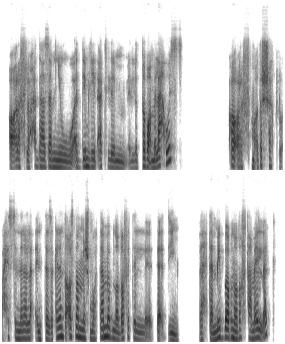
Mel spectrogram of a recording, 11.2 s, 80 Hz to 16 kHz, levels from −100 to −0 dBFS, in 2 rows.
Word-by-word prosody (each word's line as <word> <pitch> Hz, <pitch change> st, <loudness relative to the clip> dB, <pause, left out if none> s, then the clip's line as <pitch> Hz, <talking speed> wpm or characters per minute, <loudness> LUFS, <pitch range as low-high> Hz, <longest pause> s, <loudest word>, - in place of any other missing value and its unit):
أقرف -, -, +1 dB
لو -, -, -2 dB
حد 175 Hz, -2 st, -4 dB
عزمني 155 Hz, -1 st, 0 dB
وقدم 145 Hz, +4 st, -1 dB
لي 155 Hz, -, -4 dB
الأكل 160 Hz, -1 st, -3 dB
ال 140 Hz, -3 st, -4 dB
اللي 140 Hz, +1 st, -9 dB
الطبق 165 Hz, +3 st, +2 dB
مِلحوِس، 210 Hz, -, +1 dB, 0.9 s
أقرَف، -, -, +1 dB
ما -, -, -3 dB
أقدرش -, -, +2 dB
آكله، -, -, -9 dB
أحس 180 Hz, -2 st, -6 dB
إن 160 Hz, -2 st, -1 dB
أنا 160 Hz, 0 st, 0 dB
لأ 165 Hz, -, 0 dB
أنت 155 Hz, 0 st, -4 dB
إذا 145 Hz, -1 st, -1 dB
كان 185 Hz, +6 st, 0 dB
أنت 200 Hz, 0 st, +4 dB
أصلًا 205 Hz, +1 st, +3 dB
مش 175 Hz, -3 st, +3 dB
مهتم 185 Hz, +7 st, +2 dB
بنضافة 170 Hz, +1 st, -1 dB
التقديم، 140 Hz, -3 st, -2 dB, 0.4 s
فاهتميت 170 Hz, +6 st, 0 dB
بقى 185 Hz, -2 st, +9 dB
بنظافة 175 Hz, 0 st, 0 dB
عمايل 170 Hz, +1 st, +2 dB
الأكل؟ 170 Hz, -, -2 dB
160 Hz, 175 wpm, -25 LUFS, 150-180 Hz, 0.9 s, بقى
